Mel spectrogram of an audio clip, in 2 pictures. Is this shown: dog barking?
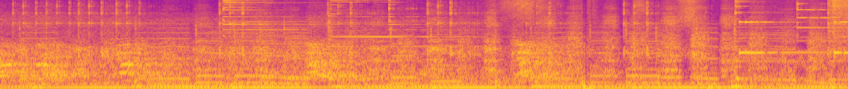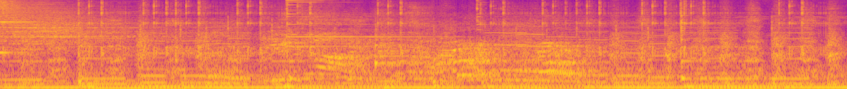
yes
